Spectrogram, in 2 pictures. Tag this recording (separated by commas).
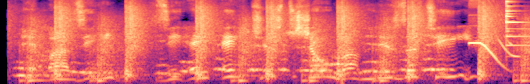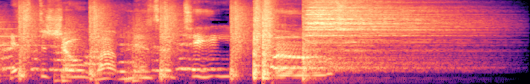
Hi-hat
